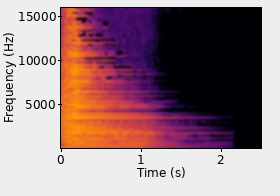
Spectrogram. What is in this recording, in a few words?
D 6th Flat 5th D down Guitar Standard, chord; D6b5 strummed; JGuitar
